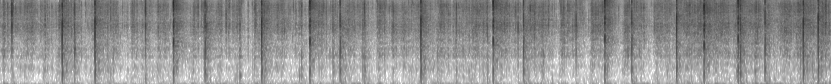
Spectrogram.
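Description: Fingertips of both hands pinch and squeeze the air-filled bubbles on a large sheet of clear plastic bubble wrap, popping them one after another. A steady run of sharp, bright, dry pops sounds over a faint crinkle of plastic, each snap dying away almost at once.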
